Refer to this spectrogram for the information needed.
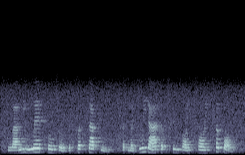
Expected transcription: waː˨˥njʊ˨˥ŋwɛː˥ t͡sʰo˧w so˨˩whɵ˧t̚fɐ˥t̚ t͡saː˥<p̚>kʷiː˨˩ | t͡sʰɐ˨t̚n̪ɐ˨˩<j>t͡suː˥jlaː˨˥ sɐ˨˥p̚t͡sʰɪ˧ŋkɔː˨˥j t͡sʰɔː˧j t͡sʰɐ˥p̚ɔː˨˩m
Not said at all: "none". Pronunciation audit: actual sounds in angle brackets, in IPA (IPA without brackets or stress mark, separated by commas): p̚, j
